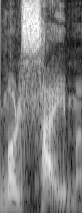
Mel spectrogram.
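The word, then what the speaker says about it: Molsheim: Oui, ça se dit Molshim pas Molshim. Ni même Molshim, c'est Molshim. Je sais que je le prononce bien.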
